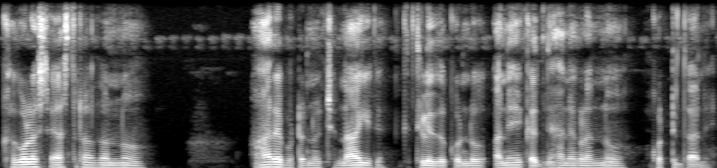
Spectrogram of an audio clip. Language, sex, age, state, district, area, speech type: Kannada, male, 30-45, Karnataka, Koppal, rural, spontaneous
